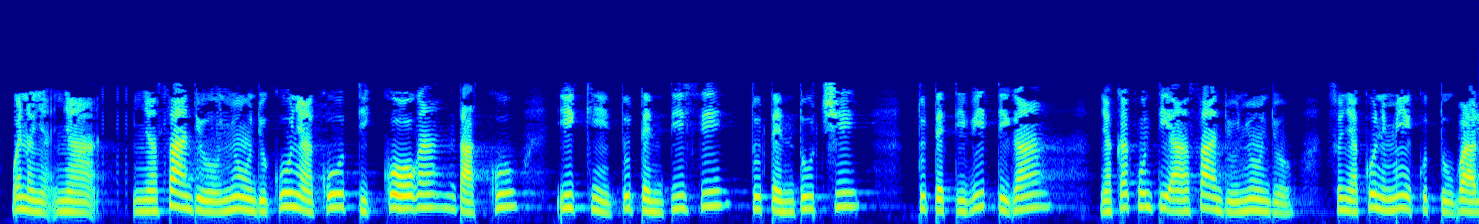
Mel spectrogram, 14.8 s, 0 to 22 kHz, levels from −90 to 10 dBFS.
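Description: Throughout the speech, treble stops dead above 5.6 kHz and the remaining sound swirls and turns watery, with smeared attacks, likely MP3 compression at a low bitrate around 24 kbps. Unlike a simple low-pass filter, frequency detail flickers from frame to frame.

From 1.02 to 2.13 s, GSM signalling bursts from a nearby phone cut in at roughly 25 dB below the speech as a galloping dit-dit-dit of brief 217 Hz buzzes, broken into short groups rather than continuous.

From 2.16 to 3.20 s, a GSM phone buzz follows, quieter at about 34 dB below the speech. It is a steady, raspy 217 Hz tone rich in harmonics, with an unbroken pattern that fits a phone in an active call.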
